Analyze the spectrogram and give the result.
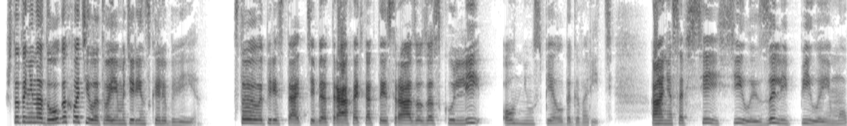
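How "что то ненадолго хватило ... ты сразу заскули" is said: loud, biting jeer; angry taunt. A narrator's reading. Husband taunting his wife mid-quarrel, angry and scornful. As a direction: sneer at them with raised voice.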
